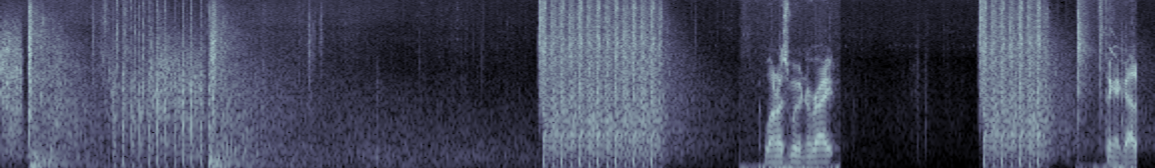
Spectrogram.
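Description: An assault rifle fires in rapid automatic bursts.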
